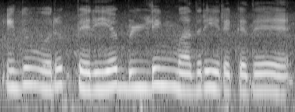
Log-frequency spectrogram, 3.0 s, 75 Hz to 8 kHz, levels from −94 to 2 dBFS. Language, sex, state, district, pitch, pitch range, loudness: Tamil, female, Tamil Nadu, Kanyakumari, 205 Hz, 185-220 Hz, -14 LUFS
